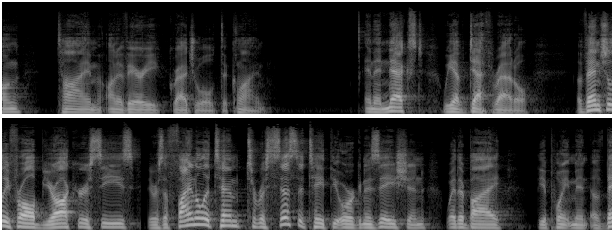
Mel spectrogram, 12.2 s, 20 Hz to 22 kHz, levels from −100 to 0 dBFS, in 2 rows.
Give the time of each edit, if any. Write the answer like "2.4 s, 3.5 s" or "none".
7.5 s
